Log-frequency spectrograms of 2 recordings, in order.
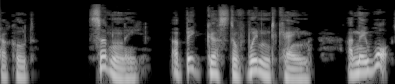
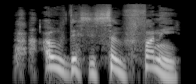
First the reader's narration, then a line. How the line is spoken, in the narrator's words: Sean laughed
